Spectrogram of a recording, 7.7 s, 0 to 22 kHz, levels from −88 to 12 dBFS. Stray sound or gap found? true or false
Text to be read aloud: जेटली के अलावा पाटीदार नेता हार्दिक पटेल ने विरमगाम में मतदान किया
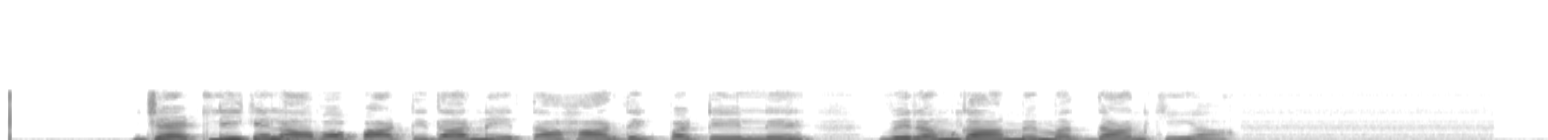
false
